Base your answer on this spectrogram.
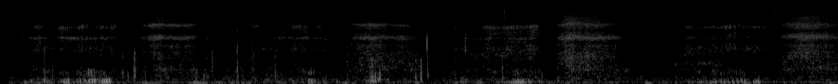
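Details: English Bulldog chewing on a toy and making funny noises: low snorting, grunting bursts every second or so, with repeated high squeaky tones between them.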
